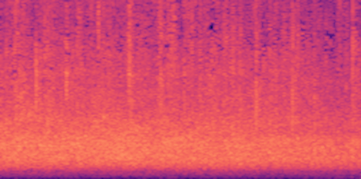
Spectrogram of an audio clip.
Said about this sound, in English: So a round of applause for everybody who's here tonight and everybody helping out.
